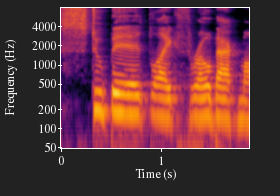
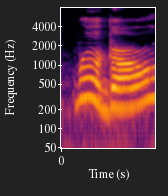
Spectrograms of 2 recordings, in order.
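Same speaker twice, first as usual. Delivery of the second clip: dopey, high-pitched, loud cartoon character voice; 9 semitones higher, 5 dB louder than usual. Speaker mimics the way certain people speak, in a stupid cartoony voice. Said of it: "put on my best like uh, stupid uh, cartoony voice".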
